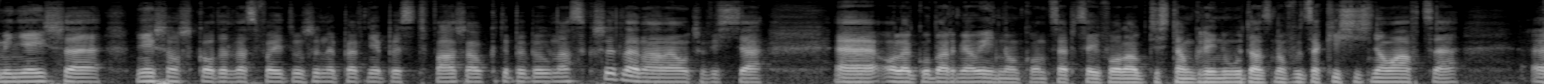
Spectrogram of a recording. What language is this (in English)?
Polish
